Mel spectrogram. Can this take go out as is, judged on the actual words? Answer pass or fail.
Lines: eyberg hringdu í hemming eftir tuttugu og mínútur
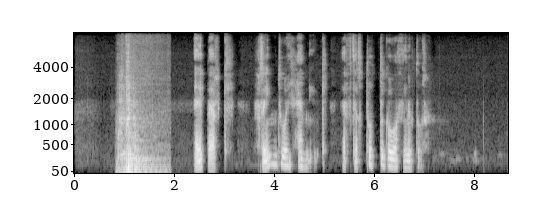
pass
